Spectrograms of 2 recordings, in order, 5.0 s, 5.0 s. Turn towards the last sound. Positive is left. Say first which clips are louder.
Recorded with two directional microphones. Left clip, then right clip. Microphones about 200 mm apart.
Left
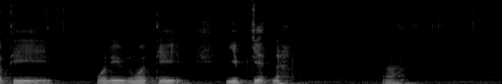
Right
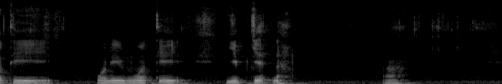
# right 2 dB
turn(degrees=5)  # may be behind; listen again after turning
